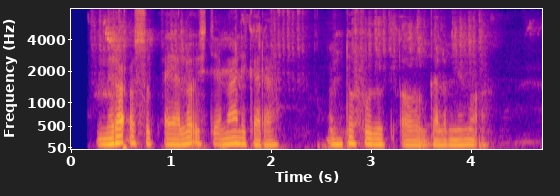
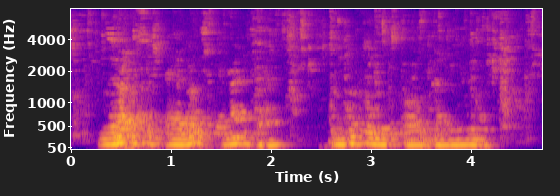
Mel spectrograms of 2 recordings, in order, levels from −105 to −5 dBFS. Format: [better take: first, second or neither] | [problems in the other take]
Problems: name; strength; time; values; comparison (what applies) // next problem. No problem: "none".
first | noise reduction (classical method WPE with log-MMSE)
